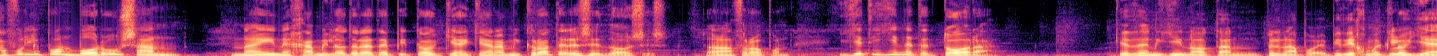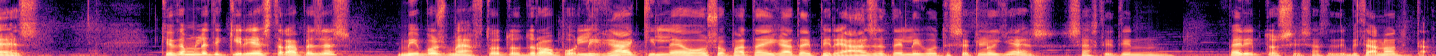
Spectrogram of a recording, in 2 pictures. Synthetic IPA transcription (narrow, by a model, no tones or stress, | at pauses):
ɐfulipo̞nbo̞ɾusɐnː | ɐine̞xɐmilo̞t̪e̞ɾɐt̪ɐepit̪o̞ciɐceɐɾɐmikɾo̞t̪e̞ɾe̞s̬iðo̞sḭs | t̪o̞̰nɐnθɾo̞po̞̰n | ʝɐt̪iʝine̞t̪e̞t̪o̞ɾɐ̰ | ce̞ðe̞nʝino̞t̪ɐnpɾinɐpoe̞piðiexumeklo̞ʝes | ce̞ðe̞mule̞t̪eciɾiest̪ɾɐpe̞ze̞s | mibo̞zme̞ɐft̪o̞t̪o̞nd̪ɾo̞po̞liɣɐcile̞oosopɐt̪ɐiɣɐt̪ɐepiɾe̞ɐze̞t̪e̞liɣo̞t̪i̥se̞klo̞ʝe̞sːeɐft̪it̪in | b̥e̞ɾip̚t̪o̞sḭseɐft̪it̪imbiθɐ̰no̞t̪i̥t̪ɐ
